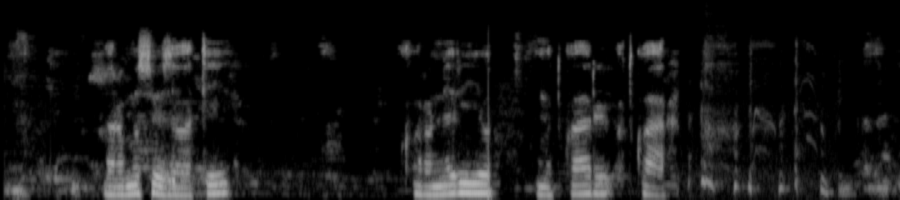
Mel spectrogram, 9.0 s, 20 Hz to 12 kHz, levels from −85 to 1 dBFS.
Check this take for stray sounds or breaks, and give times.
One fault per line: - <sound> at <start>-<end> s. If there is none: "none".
- cough at 6.9-8.4 s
